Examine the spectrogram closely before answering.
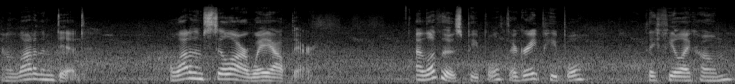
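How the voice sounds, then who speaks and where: Using an American accent, a woman speaks at a moderate pace and a medium pitch with lively intonation. Long, frequent pauses break up her speech, and background noise is noticeable. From southeastern West Virginia. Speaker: vlogger. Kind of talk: personal vlog monologue.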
